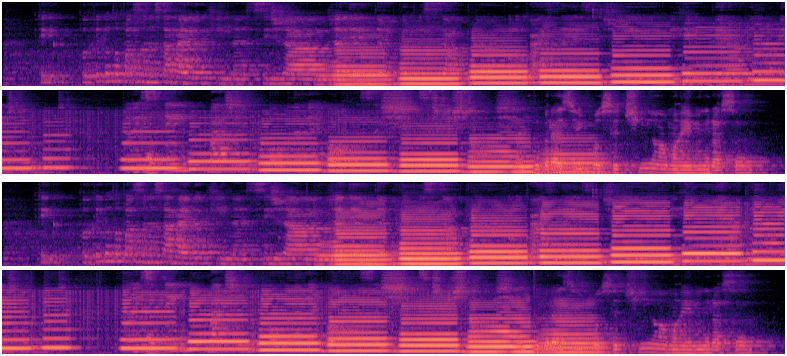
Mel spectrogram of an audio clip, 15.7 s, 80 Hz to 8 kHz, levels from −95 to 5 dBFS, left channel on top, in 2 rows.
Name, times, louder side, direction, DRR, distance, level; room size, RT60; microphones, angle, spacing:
voice 1, 0.8-8.3 9.1-12.9, equal, 5° right, 1 dB, 7.2 m, -39 dB
sound 1, 3.1-8.5 9.0-13.9, right 3 dB, 70° right, 0.7 m, -23 dB
sound 2, 7.1-12.6, right 2 dB, 35° right, 1.8 m, -49 dB
voice 2, 12.9-15.3, left 1 dB, 45° left, 5 dB, 1.4 m, -32 dB
29.5 x 19.5 x 7.4 m, 1.1 s
head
